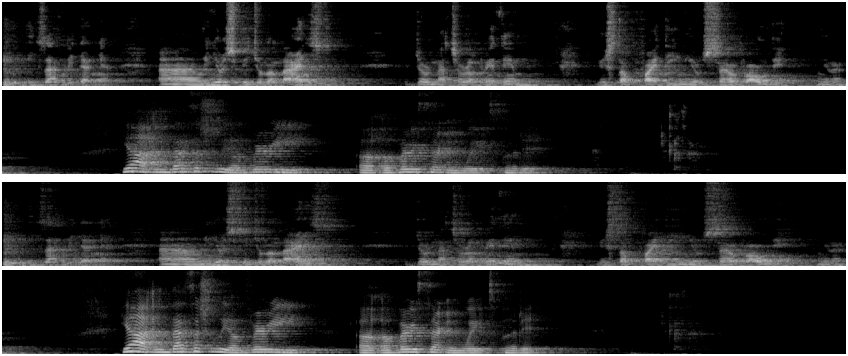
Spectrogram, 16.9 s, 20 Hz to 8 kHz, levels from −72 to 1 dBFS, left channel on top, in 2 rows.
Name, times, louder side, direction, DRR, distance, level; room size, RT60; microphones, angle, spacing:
voice 1, 0.0-3.3 3.7-5.3 5.6-7.9 8.1-8.5 15.1-15.4, left 3 dB, 80° left, 5 dB, 1.5 m, -30 dB
voice 2, 9.4-11.4 12.0-13.8, right 3 dB, 65° right, 5 dB, 0.8 m, -26 dB
22.5 x 9.5 x 5.1 m, 1.5 s
head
